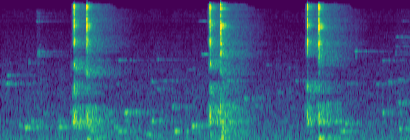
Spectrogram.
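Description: Computer mouse button clicking: three pairs of quick, sharp clicks about a second apart, against near silence.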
